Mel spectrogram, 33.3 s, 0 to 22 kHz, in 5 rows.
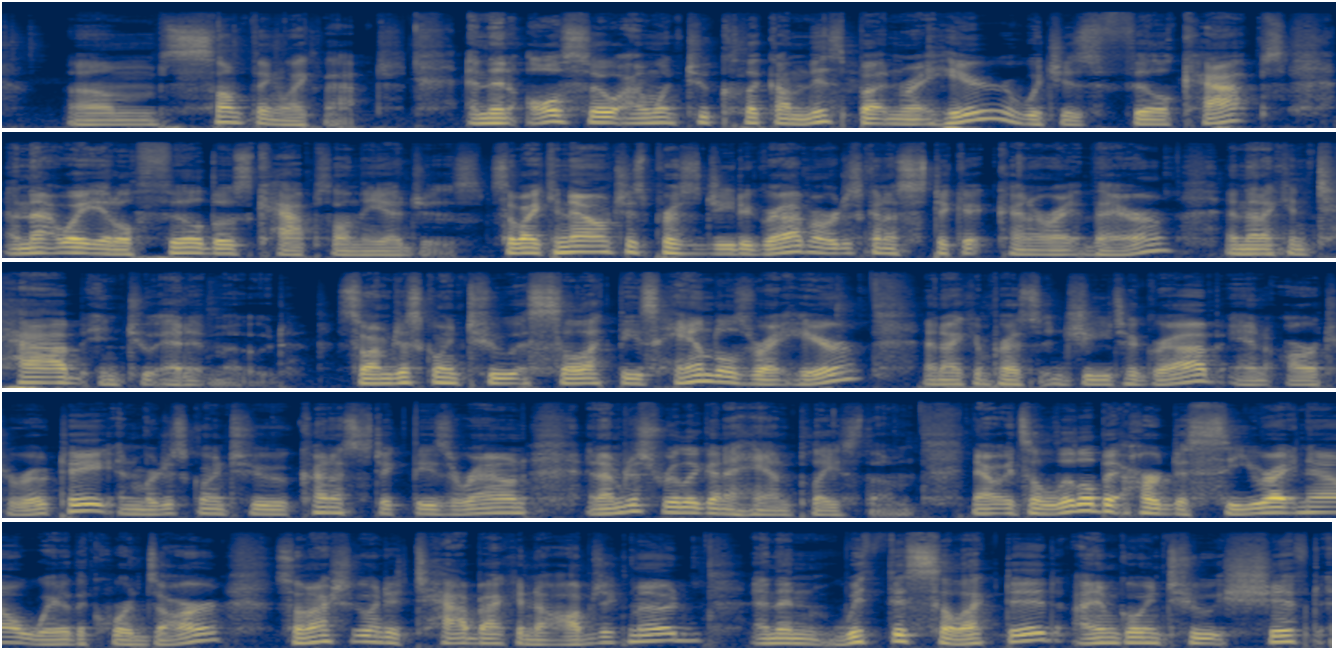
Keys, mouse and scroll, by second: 0.9 BackSpace, 1.8 middle click, 1.9 right click, 2.2-5.6 shift+middle drag, 5.6 click, 6.0 shift+middle click, 6.1-7.8 scroll up 4, 7.8-9.0 scroll down 8, 8.0 middle click, 8.3 shift+middle click, 9.0 scroll up 1, 9.3 shift+middle click, 9.7 g, 10.4 shift+middle click, 11.1 g, 11.9 middle click, 12.6-13.1 scroll up 3, 13.2 Tab, 13.6-13.9 scroll down 4, 13.9-15.9 middle drag, 15.9 right click, 16.5 g, 16.8 middle click, 17.6-18.1 scroll up 2, 17.7 middle click, 18.1 middle click, 18.4 g, 19.2 middle click, 19.6 r, 20.3 middle click, 20.6 g, 21.2 middle click, 21.6 scroll up 1, 21.6 g, 22.2 r, 22.9 middle click, 23.2 g, 23.7 scroll down 4, 23.8 middle click, 24.4 scroll down 4, 24.6 middle click, 25.5-26.1 scroll up 1, 26.1 scroll up 1, 26.2 middle click, 26.9 scroll up 1, 27.1 middle click, 27.4 scroll down 3, 27.7-28.7 middle drag, 28.7 Tab, 28.9-29.5 scroll up 6, 29.5 shift+middle click, 29.7 scroll up 1, 29.8 middle click, 30.7 g.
